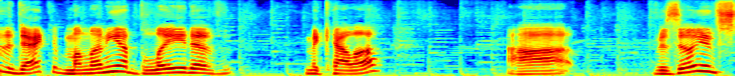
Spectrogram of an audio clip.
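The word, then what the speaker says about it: Miquella: It's pronounced Mikella, according to what we're seeing here.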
